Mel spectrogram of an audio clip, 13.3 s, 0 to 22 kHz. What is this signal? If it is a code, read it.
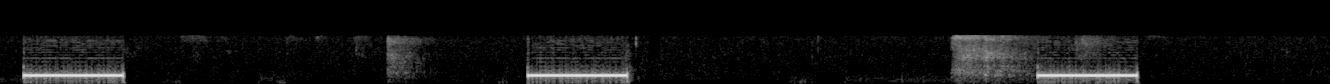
Ringback tone (Europe, 425 Hz), with speech.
